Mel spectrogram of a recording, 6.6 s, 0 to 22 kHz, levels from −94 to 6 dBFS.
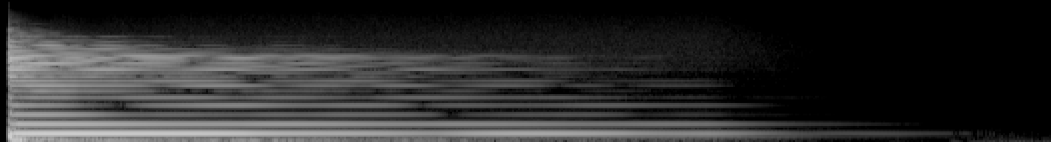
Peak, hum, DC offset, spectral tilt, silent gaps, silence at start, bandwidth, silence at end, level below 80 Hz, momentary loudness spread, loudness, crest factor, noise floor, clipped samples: -2 dBFS; none; under 0.1%; -4.5 dB/octave; none; 0.05 s; 9.8 kHz; 2.05 s; -40 dBFS; 21 LU; -20 LUFS; 22 dB; -77 dBFS; under 0.1%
